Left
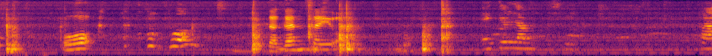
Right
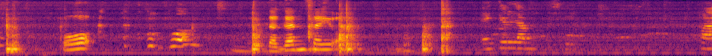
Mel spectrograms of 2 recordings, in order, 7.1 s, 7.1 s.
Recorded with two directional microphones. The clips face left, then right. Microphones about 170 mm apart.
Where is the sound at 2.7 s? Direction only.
40° right (ahead or behind).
